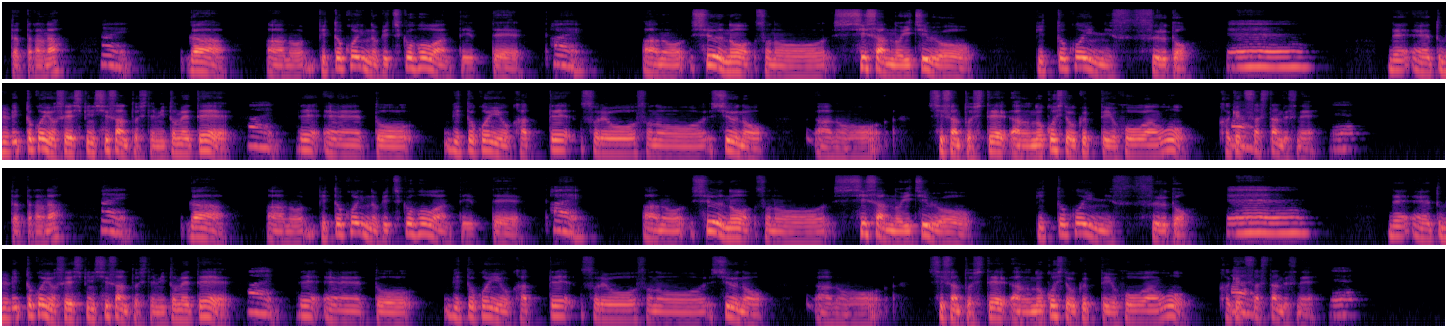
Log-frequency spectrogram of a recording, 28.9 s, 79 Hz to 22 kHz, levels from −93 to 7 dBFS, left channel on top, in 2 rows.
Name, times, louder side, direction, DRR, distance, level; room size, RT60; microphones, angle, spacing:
voice 1, 0.1-0.6 1.8-2.2 2.6-5.2 6.4-9.7 10.3-11.2 11.4-11.9 13.9-16.7 17.4-18.5 18.9-22.0 22.6-23.2 23.8-26.3 26.6-26.8 27.1-27.6, left 3 dB, 20° left, 0.5 m, -29 dB
voice 2, 5.5-5.8 12.2-13.0 16.9-17.2 26.7-27.0 27.7-27.9, left 1 dB, 85° right, 1.9 m, -32 dB
6.2 x 3.0 x 5.1 m
head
